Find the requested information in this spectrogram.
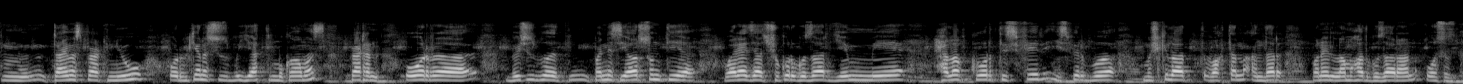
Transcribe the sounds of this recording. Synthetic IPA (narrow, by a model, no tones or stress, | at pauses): ʈaːjmɐspʲeʈʰnjuː | oːɾʋikʲɐnɐsusbɨjɐt̪ʰmukaːmɐs | pʲɛʈʰɐnoːɾ | bet͡ʃusbɨpɐnʲjɐsjaːɾsunt̪i | ʋɐɾʲjaːzʲaːt̪ʃukɾɡuzaːɾjimːe | helɐpʰkoɾt̪ispʰiɾispʰiɾbɨ | muʃkilaːt̪ʋɐkʰt̪ɐnɐnd̪ɐɾ | pɐnɐnʲlɐmɦɐt̪ɡuzaːɾaːnoːsɨs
